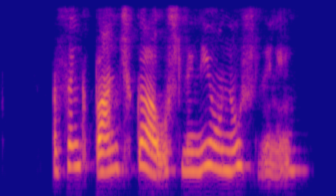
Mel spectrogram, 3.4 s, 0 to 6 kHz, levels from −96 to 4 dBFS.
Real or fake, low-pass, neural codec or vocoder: fake; 5.4 kHz; codec, 16 kHz, 4.8 kbps, FACodec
